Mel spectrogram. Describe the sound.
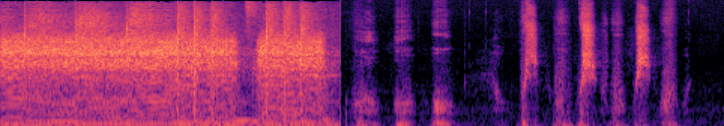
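A voice imitates basketball court squeaks with a quick run of about eight short, shrill squeals, following a few seconds of dense, loud noise.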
